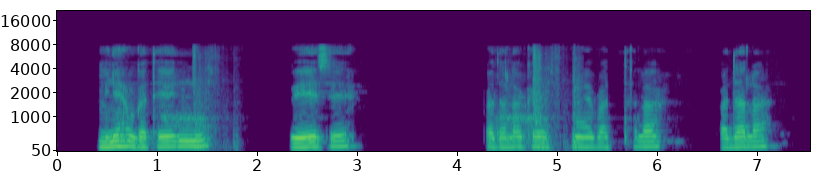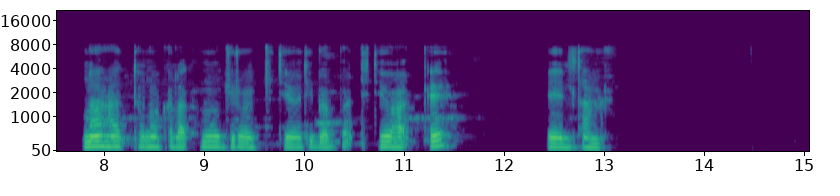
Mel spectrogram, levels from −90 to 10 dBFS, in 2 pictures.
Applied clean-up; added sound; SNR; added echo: neural mask model RNNoise.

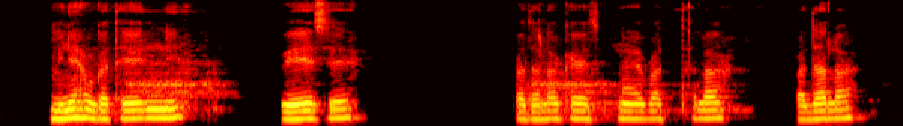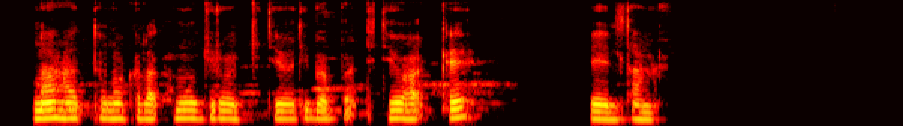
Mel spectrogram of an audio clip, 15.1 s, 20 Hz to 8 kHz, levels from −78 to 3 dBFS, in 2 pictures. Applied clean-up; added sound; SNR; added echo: none; none; none; none.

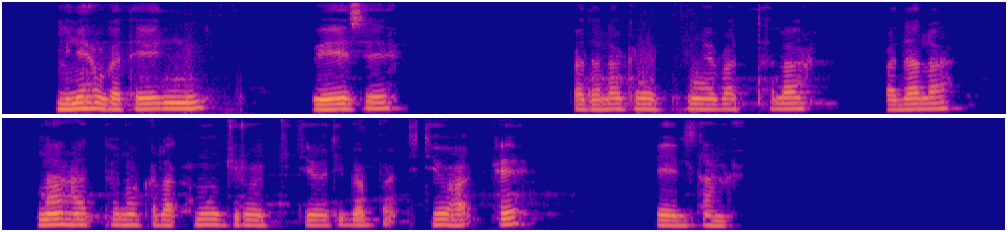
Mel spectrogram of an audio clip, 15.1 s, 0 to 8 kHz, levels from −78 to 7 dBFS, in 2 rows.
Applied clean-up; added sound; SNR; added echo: neural separator model SepFormer DNS4.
